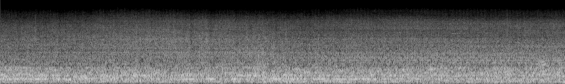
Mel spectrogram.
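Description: Running noise of a 50 cm narrow-gauge mountain train, heard from inside one of its open carriages: a steady, loud rumble and rattle of the wheels on the rails with a steady hum underneath.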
